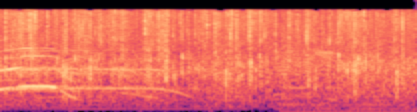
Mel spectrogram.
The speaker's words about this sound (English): Let's give him a round of applause.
